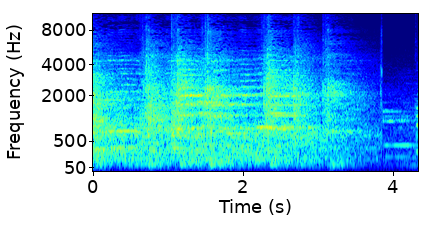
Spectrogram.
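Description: Group of girls' voices singing with regular hand-claps, the accompaniment of a traditional Kerala group dance; it fades out near the end.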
